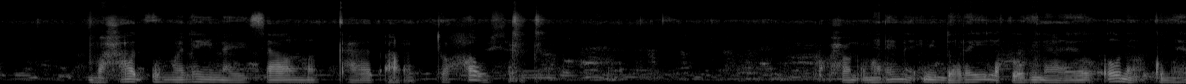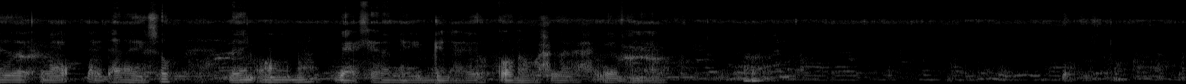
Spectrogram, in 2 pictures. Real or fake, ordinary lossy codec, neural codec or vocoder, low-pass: fake; none; codec, 44.1 kHz, 2.6 kbps, SNAC; none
